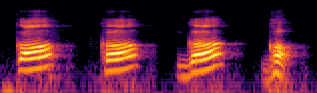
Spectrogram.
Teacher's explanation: So, difference is unvoiced, unaspirated, unvoiced, aspirated, voiced, unaspirated, voiced, aspirated. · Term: velar consonant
